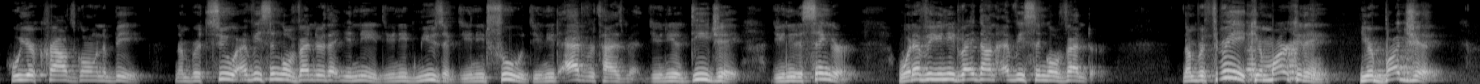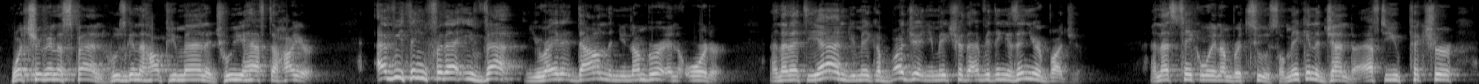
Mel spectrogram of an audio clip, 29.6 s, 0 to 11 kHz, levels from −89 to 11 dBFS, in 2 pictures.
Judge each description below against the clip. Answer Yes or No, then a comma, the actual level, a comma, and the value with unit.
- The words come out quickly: Yes, fast, 225 wpm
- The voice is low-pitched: No, medium, 185 Hz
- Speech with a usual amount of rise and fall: Yes, average, 3.9 semitones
